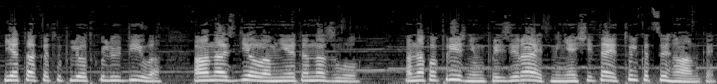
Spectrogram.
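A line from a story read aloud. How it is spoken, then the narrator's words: Tearful babbling. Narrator (Russian): сквозь слезы лепетала она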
